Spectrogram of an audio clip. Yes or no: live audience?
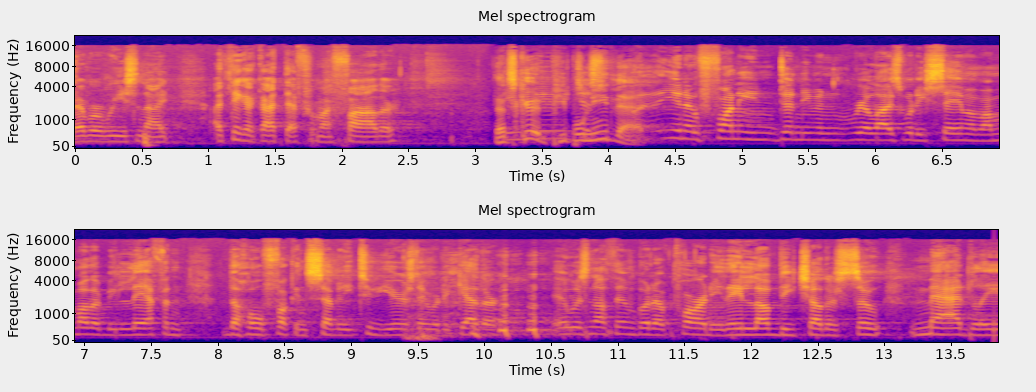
yes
